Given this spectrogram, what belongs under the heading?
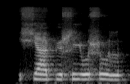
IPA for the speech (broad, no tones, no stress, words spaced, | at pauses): çæpʲuɬ juɬul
